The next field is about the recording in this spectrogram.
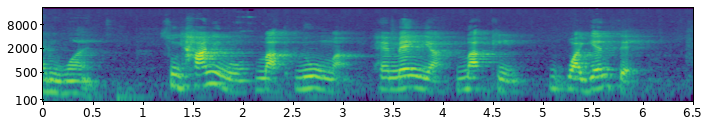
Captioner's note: speaking foreign language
